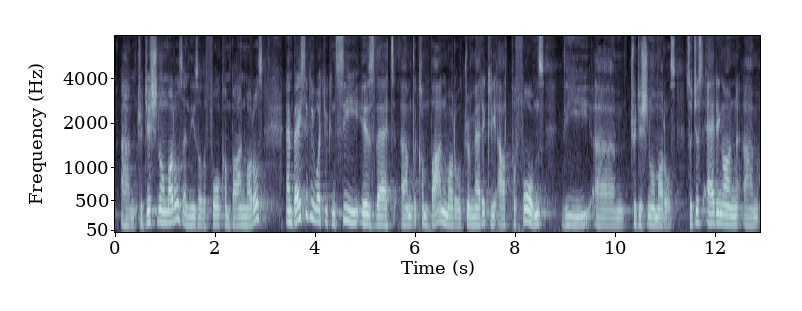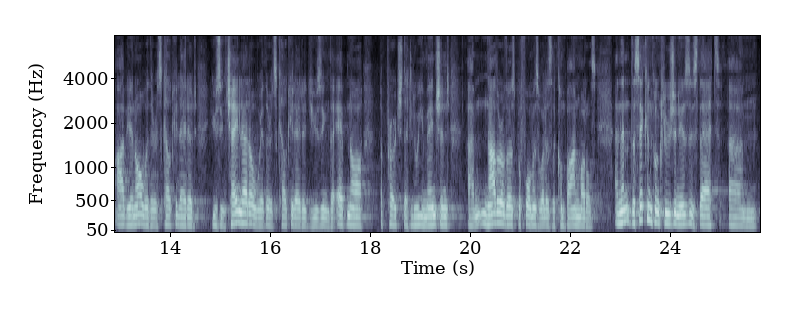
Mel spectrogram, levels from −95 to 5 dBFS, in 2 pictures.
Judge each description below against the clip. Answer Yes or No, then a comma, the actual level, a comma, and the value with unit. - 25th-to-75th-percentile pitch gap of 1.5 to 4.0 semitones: Yes, average, 2.9 semitones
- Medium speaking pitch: No, low, 130 Hz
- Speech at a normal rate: Yes, average, 165 wpm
